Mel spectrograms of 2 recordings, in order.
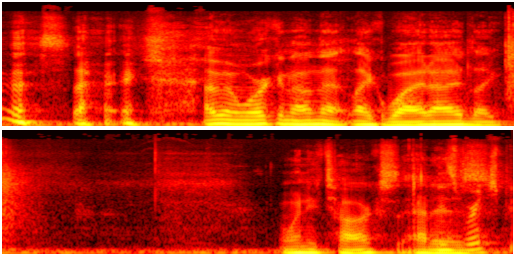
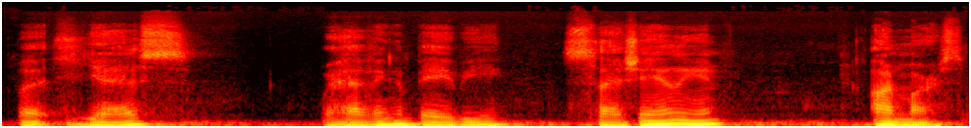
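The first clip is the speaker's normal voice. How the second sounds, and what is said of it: Elon Musk impression. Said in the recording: “my Elon impression”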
